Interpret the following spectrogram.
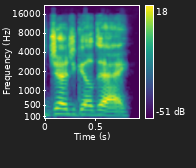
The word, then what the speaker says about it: Gildea: I don't know why so many people have such a hard time pronouncing this man's name. His name is Judge Gildea.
